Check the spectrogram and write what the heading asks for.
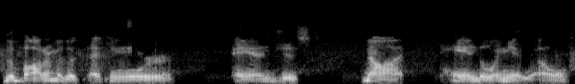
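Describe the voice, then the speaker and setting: A man whose voice is electronically altered to sound very deep, speaking haltingly as an anonymous former soldier in a news interview. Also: fairly even intonation, phone-quality sound. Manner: halting, repeats words while searching for them.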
